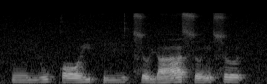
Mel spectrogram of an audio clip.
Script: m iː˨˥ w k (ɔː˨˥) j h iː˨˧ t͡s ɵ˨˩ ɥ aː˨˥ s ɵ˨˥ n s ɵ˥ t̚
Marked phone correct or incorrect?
correct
